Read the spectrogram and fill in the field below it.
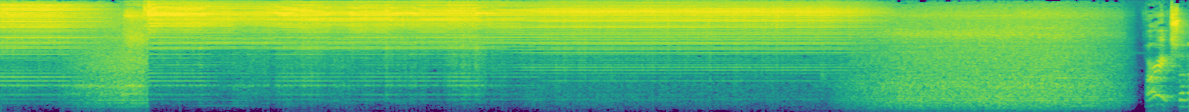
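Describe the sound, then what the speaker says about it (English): Aluminum TIG welding a cap onto a homemade rocket motor casing gives a steady, high buzzing hiss with a few breaks, heard close and alone, before a whooshing burst and a clunk near the end. "he's going to aluminum TIG weld the cap to the casing"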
